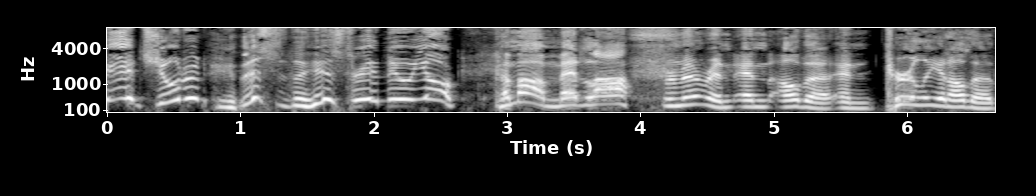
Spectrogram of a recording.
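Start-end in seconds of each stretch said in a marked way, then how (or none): 0.0-4.2 very high, squeaky cartoon character voice. Picturing the New York Knicks as a cartoon about New York history: cartoonish voice. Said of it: "being like, a cartoon".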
